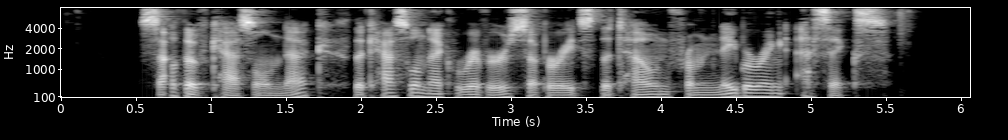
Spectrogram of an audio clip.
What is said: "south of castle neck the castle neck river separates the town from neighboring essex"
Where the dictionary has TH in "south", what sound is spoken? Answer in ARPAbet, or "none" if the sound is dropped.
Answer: TH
